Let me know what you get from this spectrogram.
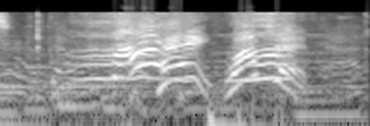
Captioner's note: all shudder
